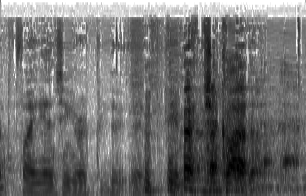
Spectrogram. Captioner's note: laughter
